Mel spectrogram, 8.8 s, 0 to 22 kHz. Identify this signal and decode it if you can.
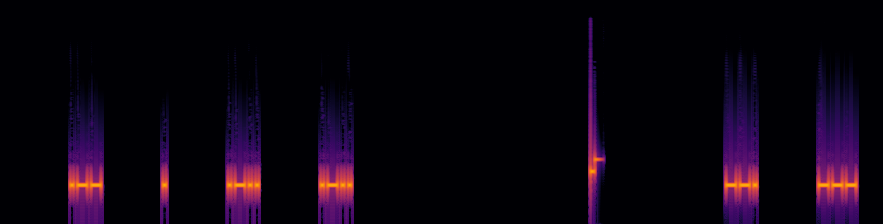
Morse code, heard as a keyed tone, about 36 wpm, spaced as for 12 wpm, 690 Hz. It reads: WELL GO
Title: 6x Character Spacing - Top 200 Words - 35wpm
